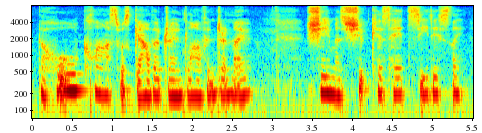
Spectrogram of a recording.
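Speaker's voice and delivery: usual speaking voice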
